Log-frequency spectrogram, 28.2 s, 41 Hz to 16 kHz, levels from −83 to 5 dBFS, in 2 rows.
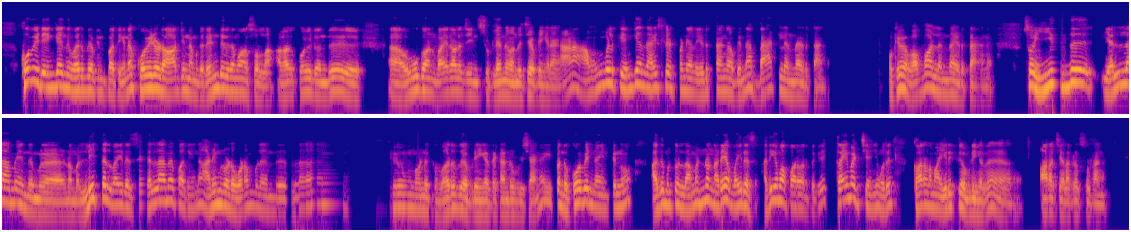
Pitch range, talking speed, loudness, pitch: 120-170 Hz, 150 wpm, -24 LUFS, 145 Hz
